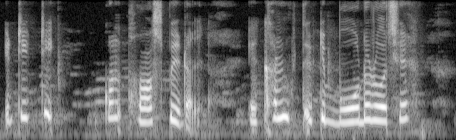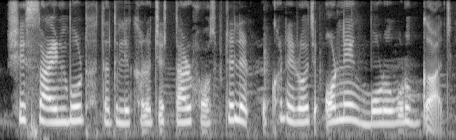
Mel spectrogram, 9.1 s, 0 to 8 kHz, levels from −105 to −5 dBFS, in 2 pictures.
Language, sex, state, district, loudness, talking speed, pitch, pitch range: Bengali, male, West Bengal, North 24 Parganas, -17 LUFS, 165 wpm, 295 Hz, 265-325 Hz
